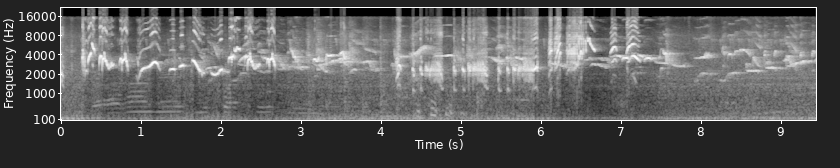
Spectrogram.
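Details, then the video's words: Oriental magpie-robin kept in a cage, in loud gacor singing: harsh rasping squawks alternate with twisting whistled phrases and sharp clicks, a steady low hum running underneath. "kacer gacor nagen sampe leklok"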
